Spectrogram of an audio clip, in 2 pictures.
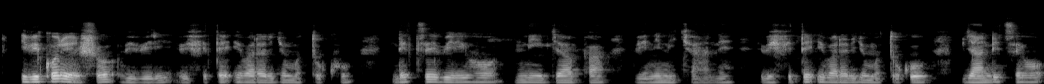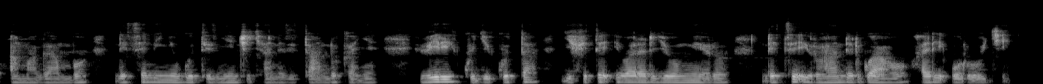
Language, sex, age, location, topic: Kinyarwanda, male, 36-49, Kigali, government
